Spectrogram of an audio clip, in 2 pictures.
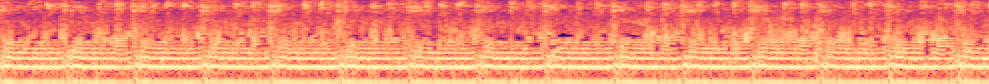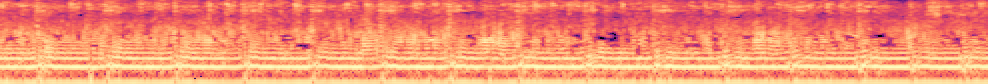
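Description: Loud music built on a steady droning tone over heavy, unbroken bass.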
